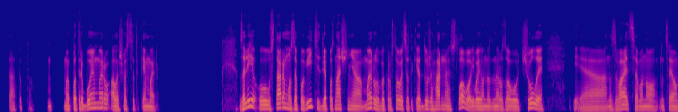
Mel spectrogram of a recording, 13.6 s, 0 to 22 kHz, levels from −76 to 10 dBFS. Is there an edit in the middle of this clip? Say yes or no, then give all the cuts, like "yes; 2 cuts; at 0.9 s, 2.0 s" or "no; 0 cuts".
yes; 1 cut; at 9.5 s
